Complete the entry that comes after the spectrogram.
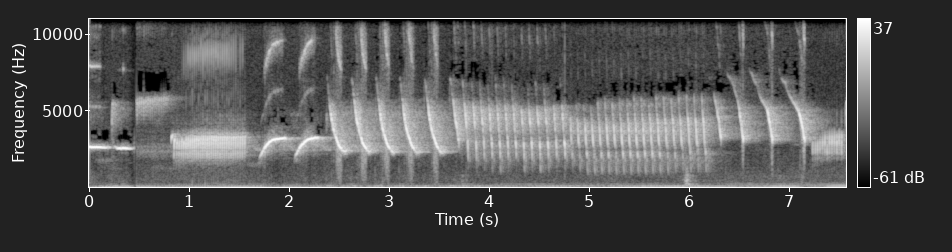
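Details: Canary singing, played to provoke males to sing: a varied sequence of a steady buzzy note, rising whistles and repeated downward sweeps, then a rapid rattling roll and more swooping notes, high and clear.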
